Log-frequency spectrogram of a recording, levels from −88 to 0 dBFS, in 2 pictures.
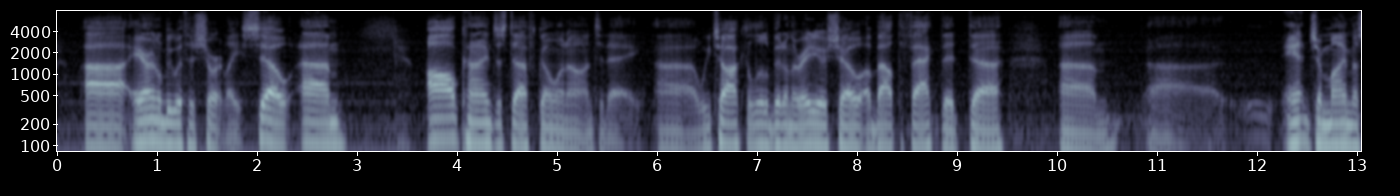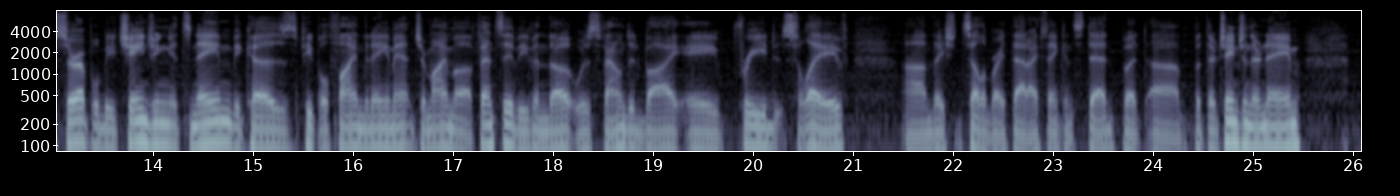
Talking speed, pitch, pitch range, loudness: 170 wpm, 85 Hz, 80-100 Hz, -36 LUFS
